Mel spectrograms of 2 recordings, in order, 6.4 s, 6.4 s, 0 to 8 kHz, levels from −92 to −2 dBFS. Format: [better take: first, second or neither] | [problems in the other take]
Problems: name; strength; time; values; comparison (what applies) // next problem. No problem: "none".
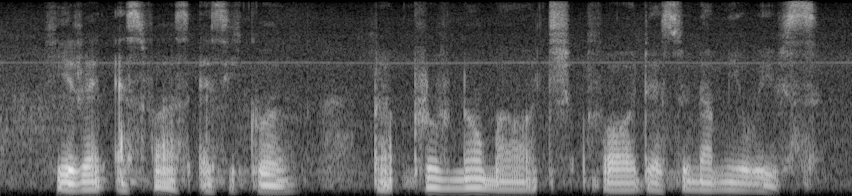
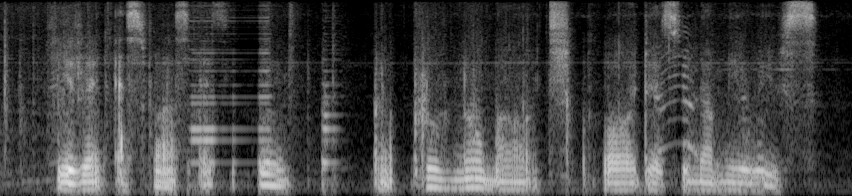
first | noise reduction (neural mask model RNNoise)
